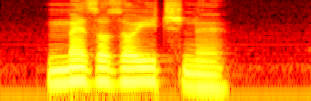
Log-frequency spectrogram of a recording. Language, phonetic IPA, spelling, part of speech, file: Polish, [ˌmɛzɔzɔˈʲit͡ʃnɨ], mezozoiczny, adjective, Pl-mezozoiczny.ogg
